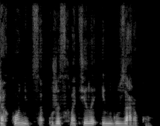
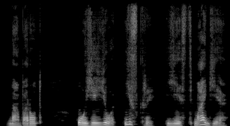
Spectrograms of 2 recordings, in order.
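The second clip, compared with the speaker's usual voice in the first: plain reading voice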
